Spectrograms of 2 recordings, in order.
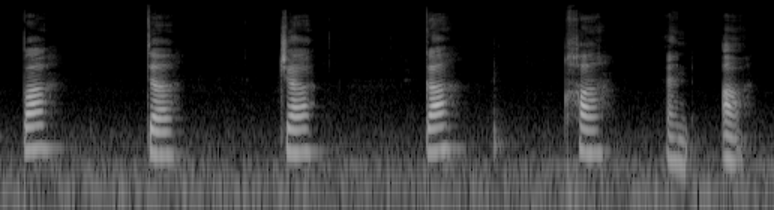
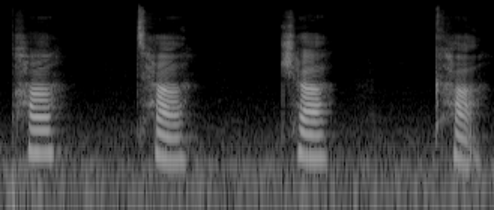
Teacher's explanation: Now, stop consonants, the airflow is stopped at some point when the sounds are being produced. In Inupiat, all stop consonants are unaspirated · Shown in: first take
